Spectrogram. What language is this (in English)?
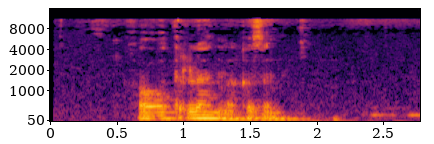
Uzbek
